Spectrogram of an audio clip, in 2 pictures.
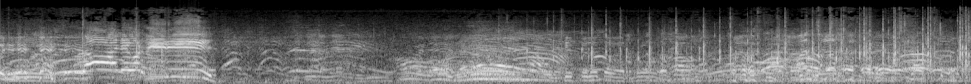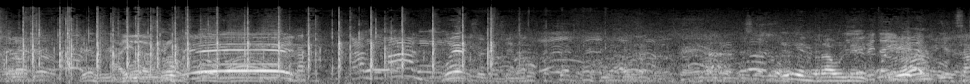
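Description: A crowd of spectators cheers and shouts outdoors.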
